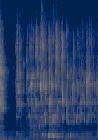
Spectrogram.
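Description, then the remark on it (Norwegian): Soda from a can being poured into a glass, foaming heavily: a quiet, steady stream of liquid with a crackling fizz on top and a short gurgling rise in pitch partway through. No voices. “For det er helt vanlig å fylle brusen sin på et glass sånn som alle gjør.”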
